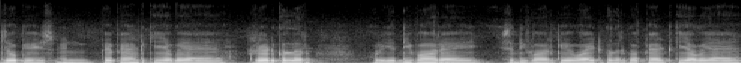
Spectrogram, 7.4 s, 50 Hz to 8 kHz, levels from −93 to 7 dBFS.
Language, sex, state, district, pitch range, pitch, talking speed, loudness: Hindi, male, Rajasthan, Bikaner, 135-145 Hz, 140 Hz, 185 wpm, -16 LUFS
